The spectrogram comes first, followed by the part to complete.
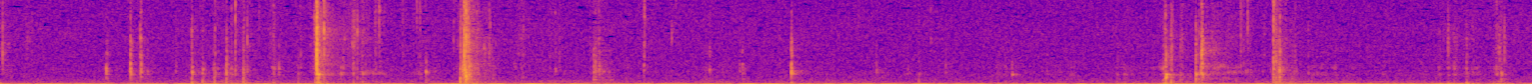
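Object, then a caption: Bar of soap shaved with a blade. A utility knife blade shaves the surface of a solid bar of dry purple soap held in the hand, sending flakes falling. Short, sharp, bright scraping and crunching clicks come in irregular bursts over a steady low hum.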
